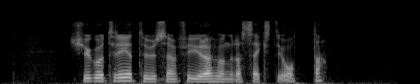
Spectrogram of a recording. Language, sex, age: Swedish, male, 31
